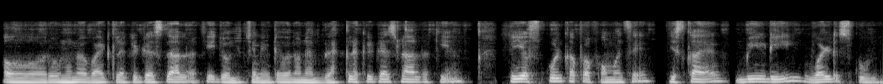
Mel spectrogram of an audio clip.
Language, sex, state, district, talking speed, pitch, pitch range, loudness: Hindi, male, Haryana, Jhajjar, 215 wpm, 110 Hz, 100-125 Hz, -16 LUFS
